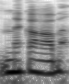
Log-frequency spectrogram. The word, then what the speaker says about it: Macabre: which is an awesome sniper rifle aggressive frame Macabre a little little pun there on a fun word I'm sure a lot of people have probably been mispronouncing that but yes it is pronounced mechab so uh very funny we actually we need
